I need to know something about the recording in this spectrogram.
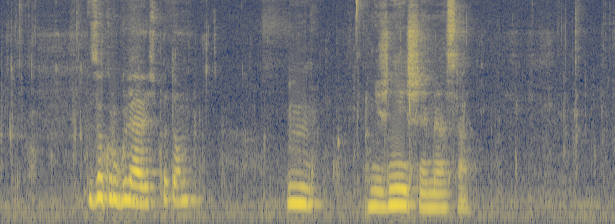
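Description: A young woman sips a drink through a straw.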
